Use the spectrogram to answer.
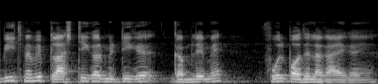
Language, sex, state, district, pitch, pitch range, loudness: Hindi, male, Jharkhand, Ranchi, 130 Hz, 120-140 Hz, -19 LUFS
